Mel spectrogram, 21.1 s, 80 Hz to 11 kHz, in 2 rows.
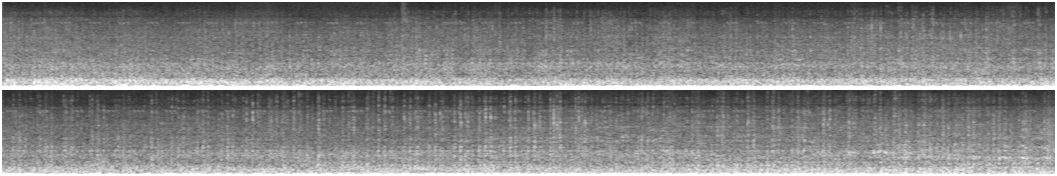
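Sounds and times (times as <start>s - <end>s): distant motors rumbling: 0.0s - 21.0s
faint outdoor background noise: 0.0s - 21.0s.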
